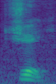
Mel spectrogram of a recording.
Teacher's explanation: tongue against the soft pallet and release a short burst of air we get the sound G which is therefore a Velar plosive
